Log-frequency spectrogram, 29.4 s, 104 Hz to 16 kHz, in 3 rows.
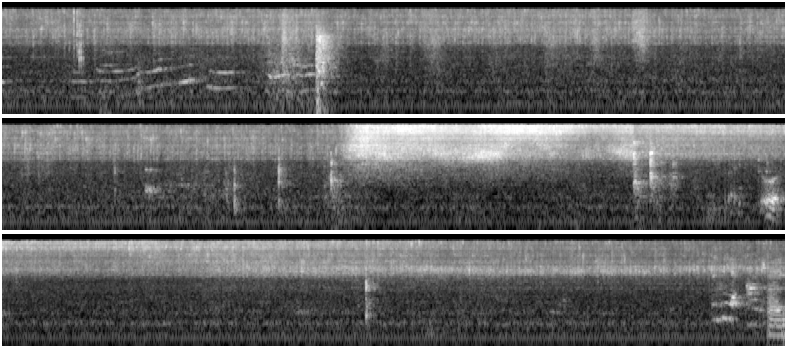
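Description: Butter sizzling in a small hot skillet, a steady hiss. About 14 seconds in, pancake batter is poured into the pan and the sizzle jumps louder for a few seconds before settling back to a steady sizzle under the cooking pancake. A few light knocks of utensils and pans come through.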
